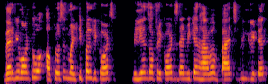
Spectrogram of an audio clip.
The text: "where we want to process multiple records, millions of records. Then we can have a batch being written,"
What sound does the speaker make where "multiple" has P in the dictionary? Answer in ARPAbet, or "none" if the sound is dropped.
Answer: P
